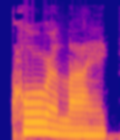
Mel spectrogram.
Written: corallite

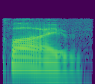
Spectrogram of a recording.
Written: Clive

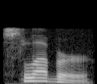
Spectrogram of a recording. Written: slubber

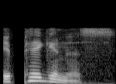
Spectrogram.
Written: epigonus

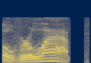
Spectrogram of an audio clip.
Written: overlap

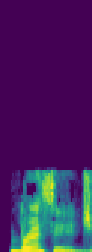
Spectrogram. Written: brassage

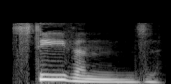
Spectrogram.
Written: stephens

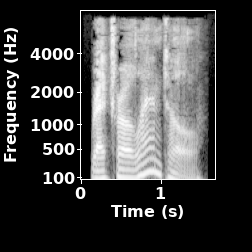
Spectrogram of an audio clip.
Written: retrolental

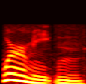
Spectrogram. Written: worm-eaten

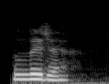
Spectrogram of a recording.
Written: lydda

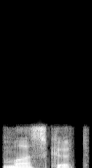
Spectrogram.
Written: musket

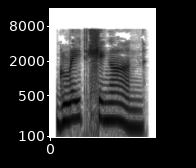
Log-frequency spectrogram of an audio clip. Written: Great Khingan

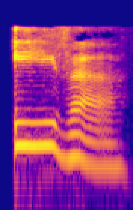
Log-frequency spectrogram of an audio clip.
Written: eva

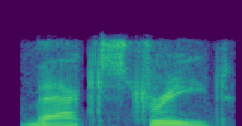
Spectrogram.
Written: backstreet

